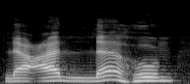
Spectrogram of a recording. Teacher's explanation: عین با لام، عین هم از وسط حلقه ادا میشه. لعلهم، هم ها از انتهای حلقه ادا میشه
